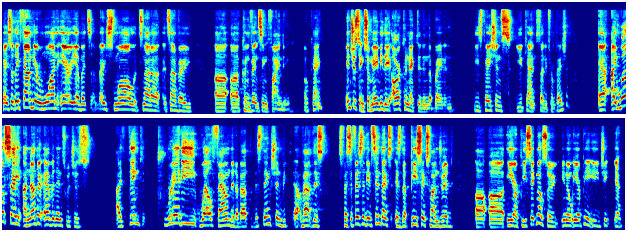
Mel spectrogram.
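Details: Adult male speaker in conversation; Normal fluent speech.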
